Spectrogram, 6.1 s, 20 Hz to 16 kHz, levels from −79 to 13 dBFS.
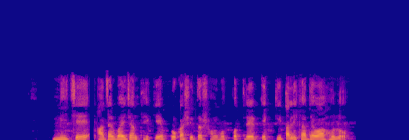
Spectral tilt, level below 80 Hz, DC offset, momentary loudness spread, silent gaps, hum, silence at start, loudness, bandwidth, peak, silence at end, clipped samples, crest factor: -6 dB/octave; -56 dBFS; under 0.1%; 9 LU; 1.35-1.40 s; none; 0.8 s; -19 LUFS; 8 kHz; -2 dBFS; 0.95 s; under 0.1%; 18 dB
